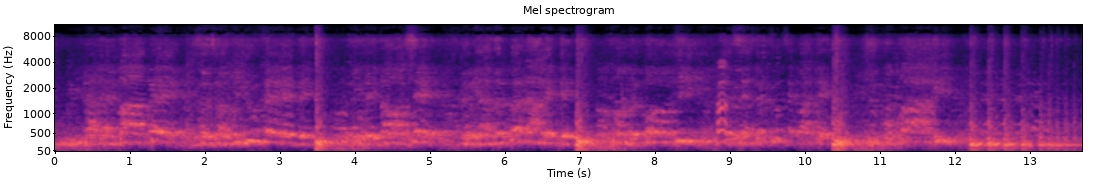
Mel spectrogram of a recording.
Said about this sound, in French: Les ultras du PSG ont une surprise pour Bappé qui va bientôt devenir le meilleur buteur de l'histoire du club. Il s'approche du record de Cavani, 200 buts. Les ultras entonnent pour la première fois un chant à son honneur.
